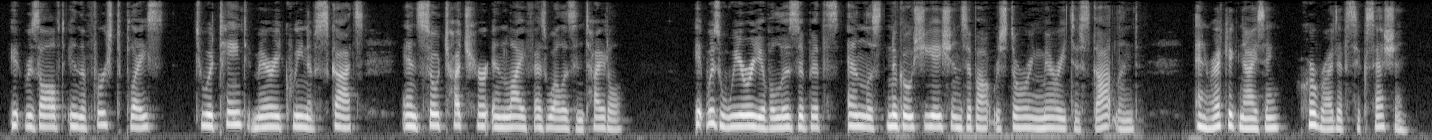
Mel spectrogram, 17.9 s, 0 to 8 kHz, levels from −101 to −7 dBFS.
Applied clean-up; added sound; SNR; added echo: none; none; none; none.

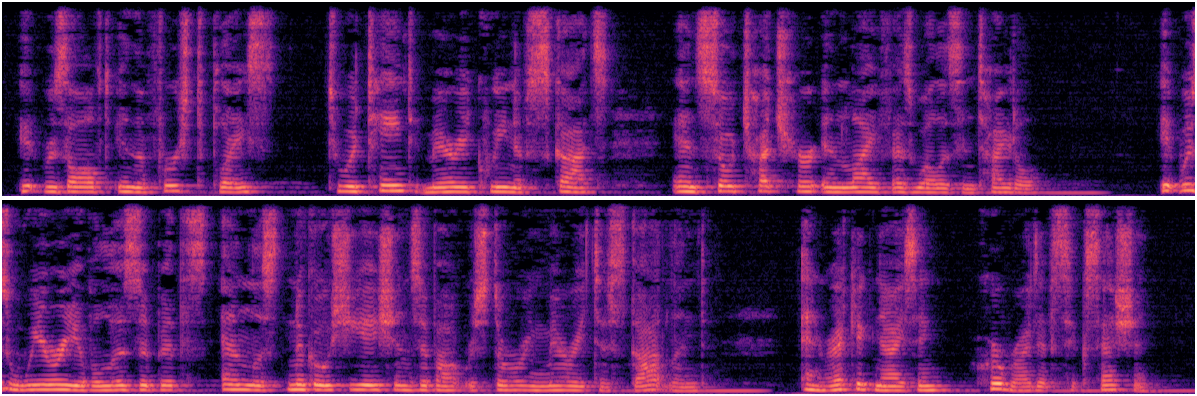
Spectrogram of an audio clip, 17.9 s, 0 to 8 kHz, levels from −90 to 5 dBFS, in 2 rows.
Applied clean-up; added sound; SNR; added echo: none; none; none; reverberation time 0.2 s.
